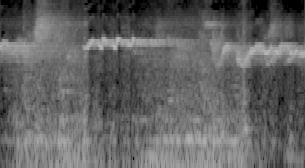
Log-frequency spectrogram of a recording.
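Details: Duelling sooty-headed bulbul, voice loud and packed: a short burst of bright whistled notes that wobble, dip, then climb back into a warbled phrase.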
